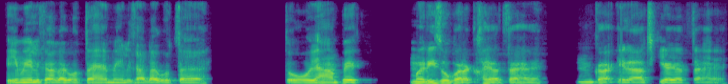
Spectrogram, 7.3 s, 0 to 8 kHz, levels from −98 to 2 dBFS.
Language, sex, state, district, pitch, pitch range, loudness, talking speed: Hindi, male, Uttar Pradesh, Gorakhpur, 110 Hz, 100-115 Hz, -16 LUFS, 190 wpm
